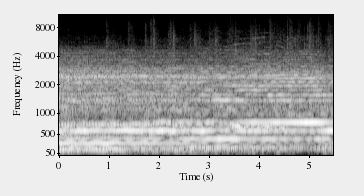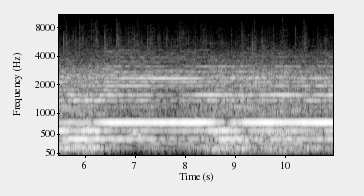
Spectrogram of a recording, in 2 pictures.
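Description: Electric guitar feedback drone left sounding through the stage amplifiers and effects: several steady, held tones, with a few slow pitch glides about halfway through.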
